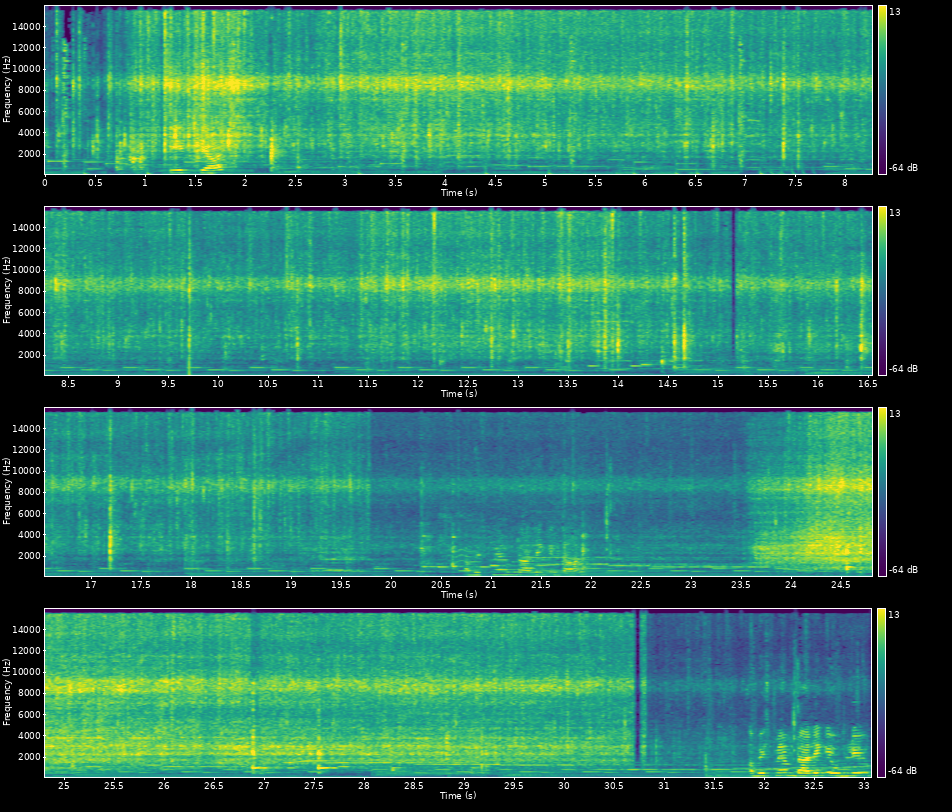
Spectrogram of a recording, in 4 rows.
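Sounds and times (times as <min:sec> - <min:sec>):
onion sizzling in hot oil: 0:00.0 - 0:32.8
background music with held notes: 0:00.0 - 0:33.0
wooden spatula stirring: 0:26.8 - 0:29.8.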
